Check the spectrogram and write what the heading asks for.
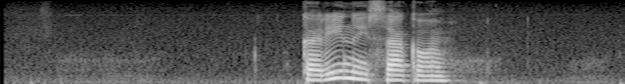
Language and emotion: Russian, neutral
